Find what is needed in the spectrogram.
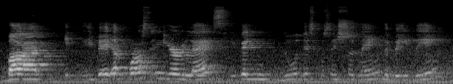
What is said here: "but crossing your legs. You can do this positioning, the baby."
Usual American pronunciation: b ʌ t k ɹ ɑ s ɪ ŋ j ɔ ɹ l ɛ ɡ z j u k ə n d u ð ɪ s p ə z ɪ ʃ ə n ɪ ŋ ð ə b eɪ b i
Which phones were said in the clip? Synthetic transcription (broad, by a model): b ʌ t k ɹ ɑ s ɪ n j ɔ ɹ l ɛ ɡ s j u k ə n d u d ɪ s p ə s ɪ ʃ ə n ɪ ŋ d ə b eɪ b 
